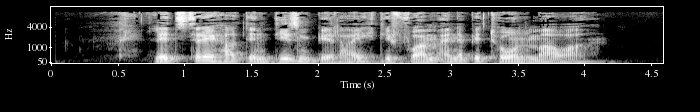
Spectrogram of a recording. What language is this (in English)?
German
